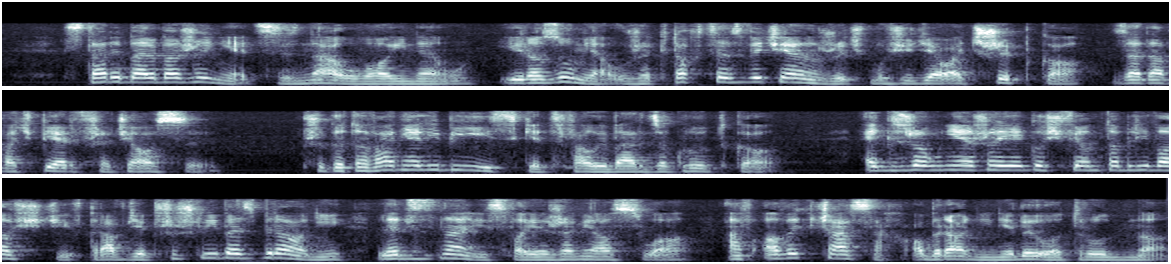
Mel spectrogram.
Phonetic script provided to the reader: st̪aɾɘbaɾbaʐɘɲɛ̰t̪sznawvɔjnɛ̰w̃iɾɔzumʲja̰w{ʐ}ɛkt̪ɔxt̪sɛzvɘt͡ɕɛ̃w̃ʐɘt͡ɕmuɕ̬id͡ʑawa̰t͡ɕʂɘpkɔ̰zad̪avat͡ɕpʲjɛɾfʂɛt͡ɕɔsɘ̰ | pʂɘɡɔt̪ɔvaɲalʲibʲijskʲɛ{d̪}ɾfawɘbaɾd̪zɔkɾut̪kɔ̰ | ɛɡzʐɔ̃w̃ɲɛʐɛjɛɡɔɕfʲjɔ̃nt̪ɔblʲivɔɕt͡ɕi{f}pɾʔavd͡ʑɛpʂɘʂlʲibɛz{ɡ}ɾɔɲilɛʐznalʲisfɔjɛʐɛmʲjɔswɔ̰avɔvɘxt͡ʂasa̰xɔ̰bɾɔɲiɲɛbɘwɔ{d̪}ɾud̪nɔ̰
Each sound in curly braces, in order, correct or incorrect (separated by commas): correct, incorrect, correct, incorrect, incorrect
